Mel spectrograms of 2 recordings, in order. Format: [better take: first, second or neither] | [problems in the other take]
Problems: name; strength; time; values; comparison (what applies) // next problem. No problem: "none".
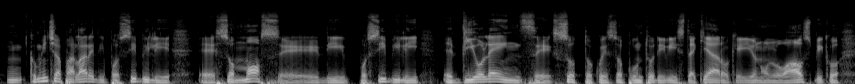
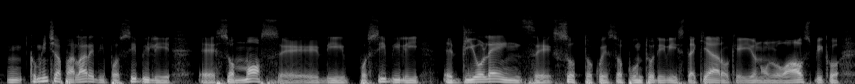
first | muffled; very; fading above 2.5 kHz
